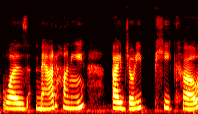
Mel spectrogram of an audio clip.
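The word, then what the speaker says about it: Picoult: mad honey by Jodie Pico I think her last name is pronounced and Jenifer finny boin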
